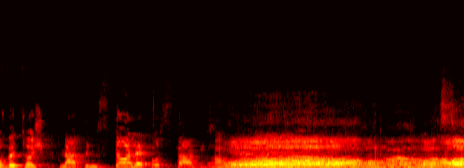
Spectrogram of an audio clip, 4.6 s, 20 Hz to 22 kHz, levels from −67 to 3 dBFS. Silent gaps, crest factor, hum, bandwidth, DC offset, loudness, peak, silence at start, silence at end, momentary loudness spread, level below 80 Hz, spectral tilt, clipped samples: none; 18 dB; none; 14 kHz; under 0.1%; -23 LUFS; -6 dBFS; 0 s; 0 s; 15 LU; -54 dBFS; -5 dB/octave; under 0.1%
